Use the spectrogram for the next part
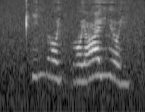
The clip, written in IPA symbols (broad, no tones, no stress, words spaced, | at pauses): kʰinɦɔj bʱɔjʕɛjlʲɔj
